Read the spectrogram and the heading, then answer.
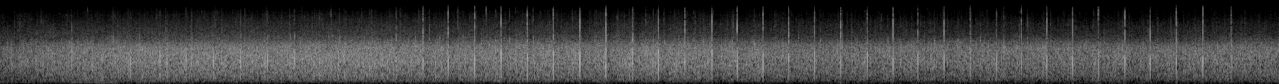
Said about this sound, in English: I'd ask them to stand, and I invite you to recognize them with a round of applause.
